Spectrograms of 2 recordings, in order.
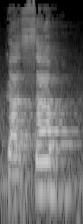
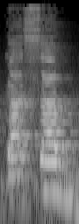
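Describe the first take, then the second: First: The final consonant is released without an echoing bounce. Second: The final consonant is released with an echoing bounce. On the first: "बगैर echo sound के ये तीनों कैसे पढ़े जाएंगे" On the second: "देखें बाबे echo sound बन रहा है"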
